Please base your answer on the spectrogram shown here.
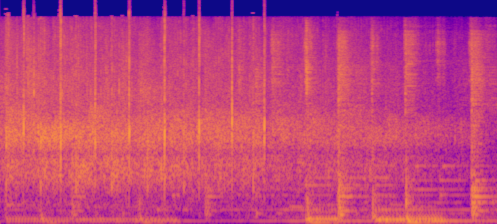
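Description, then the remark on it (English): An audience claps steadily for several seconds to thank Stewart of Slack, a dense patter of many hands with a few sharper individual claps standing out, continuous throughout. “joining us, and uh, please, everybody, help me in thanking Stewart.”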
